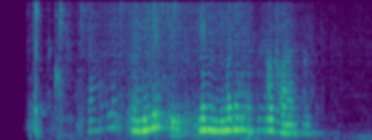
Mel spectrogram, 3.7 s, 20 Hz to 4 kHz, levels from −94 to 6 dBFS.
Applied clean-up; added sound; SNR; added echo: neural mask model DeepFilterNet 3.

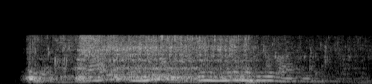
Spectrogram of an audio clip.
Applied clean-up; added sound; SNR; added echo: none; Toilet flush / Water; -4 dB; reverberation time 1.0 s.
